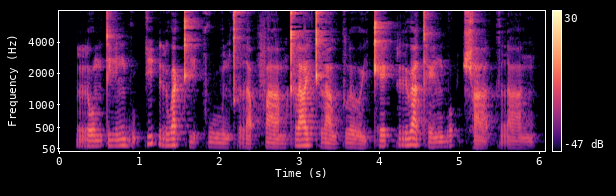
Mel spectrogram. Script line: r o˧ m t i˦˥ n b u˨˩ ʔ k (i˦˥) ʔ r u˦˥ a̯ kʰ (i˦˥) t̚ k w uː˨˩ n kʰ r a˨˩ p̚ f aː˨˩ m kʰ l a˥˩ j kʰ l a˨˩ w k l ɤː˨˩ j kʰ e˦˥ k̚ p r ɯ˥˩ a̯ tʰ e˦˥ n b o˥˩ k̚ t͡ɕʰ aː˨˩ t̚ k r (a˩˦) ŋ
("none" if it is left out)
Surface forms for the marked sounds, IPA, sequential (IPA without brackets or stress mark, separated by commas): i˥˩, i˨˩, a˧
